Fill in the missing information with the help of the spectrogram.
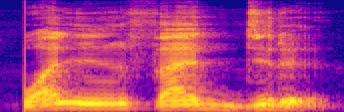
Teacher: ہم نے یہاں پر جیم پر قلقلہ صغریٰ کرنا ہے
